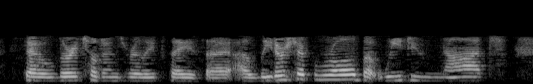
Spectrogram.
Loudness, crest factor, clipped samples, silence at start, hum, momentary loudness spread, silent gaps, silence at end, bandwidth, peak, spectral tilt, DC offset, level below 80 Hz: -25 LUFS; 18 dB; under 0.1%; 0.25 s; none; 8 LU; none; 0 s; 4 kHz; -8 dBFS; -8.5 dB/octave; under 0.1%; -76 dBFS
